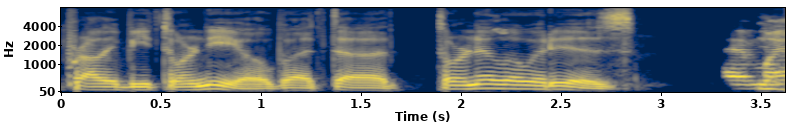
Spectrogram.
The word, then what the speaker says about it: Tornillo: name right by the way how do you pronounce it uh tornillo okay yeah until he goes like you know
